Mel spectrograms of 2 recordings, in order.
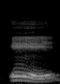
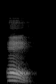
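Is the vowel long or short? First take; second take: long; short. First: The vowel is long and glides. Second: The vowel is short and quick. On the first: The speaker calls it wrong. "Instead of saying A" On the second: The speaker calls it right. "you're saying it very fast and short"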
